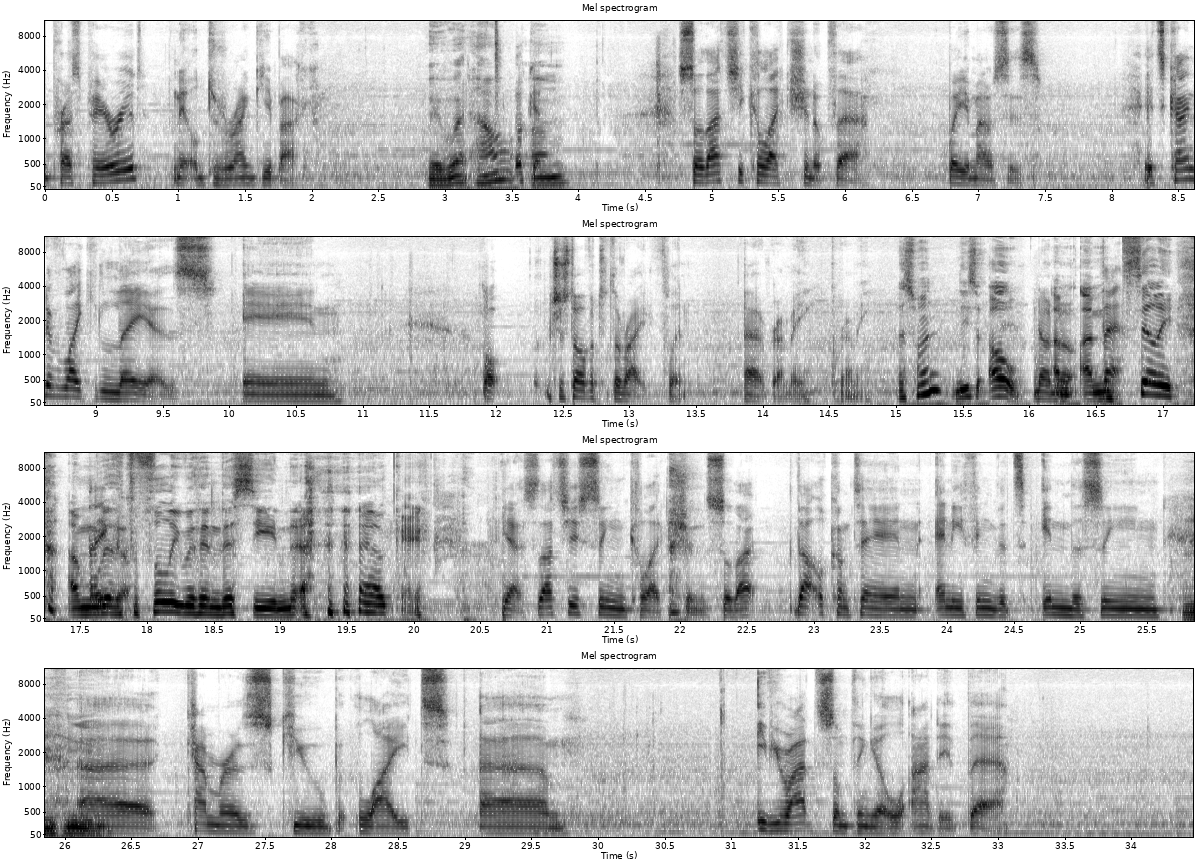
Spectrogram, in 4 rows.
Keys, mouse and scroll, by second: 30.3-31.7 middle drag, 31.7-32.6 scroll down 5, 32.9-33.9 middle drag, 34.1-34.4 middle drag.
